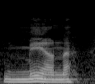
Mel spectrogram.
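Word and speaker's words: men (מן): Kind of interesting, in chapter 12 and verse 1, the Hebrew word men, and that's pronounced men, it's the word from in Hebrew, is used with his country, his relatives, his father's house in Genesis 12:1.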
